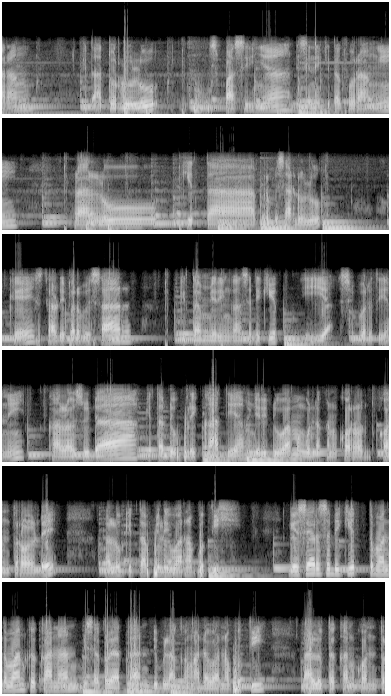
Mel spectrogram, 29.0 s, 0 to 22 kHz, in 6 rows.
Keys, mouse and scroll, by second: 8.7 ctrl+click, 10.4-14.7 drag, 14.7 Tab, 16.6 ctrl+d, 17.6 click, 19.6 ctrl+z, 21.3 click, 23.9 Right.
